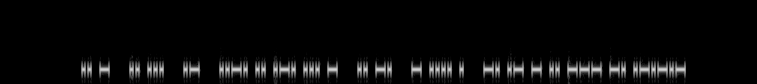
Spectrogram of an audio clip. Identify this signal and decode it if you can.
Morse code, heard as a keyed tone, about 40 wpm, 700 Hz. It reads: IT IS A FIRST IN THE NATION.
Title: Sentences from Top 1000 Words - Review Part 6 - 40wpm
